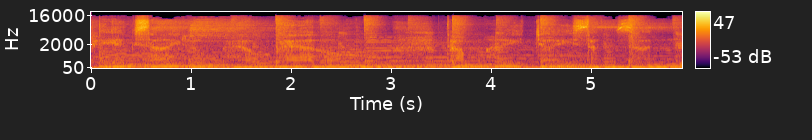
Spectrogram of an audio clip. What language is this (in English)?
Thai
